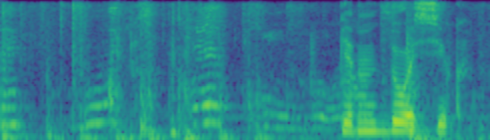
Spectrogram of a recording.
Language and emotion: Russian, neutral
